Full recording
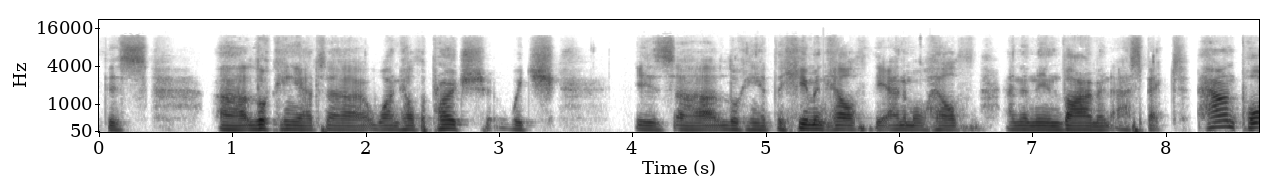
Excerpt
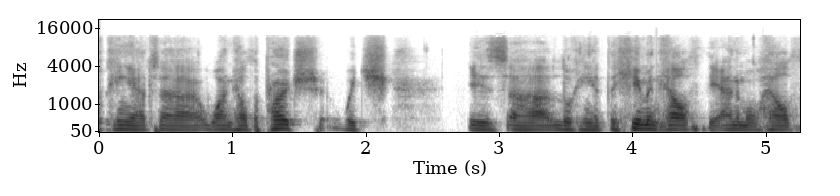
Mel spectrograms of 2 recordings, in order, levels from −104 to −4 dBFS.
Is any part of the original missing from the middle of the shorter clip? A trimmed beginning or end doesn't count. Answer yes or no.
no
